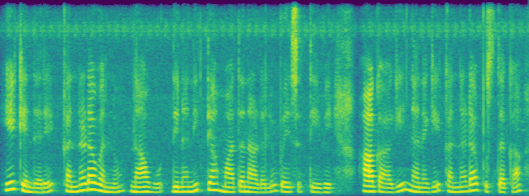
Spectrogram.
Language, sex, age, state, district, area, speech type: Kannada, female, 18-30, Karnataka, Davanagere, rural, spontaneous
